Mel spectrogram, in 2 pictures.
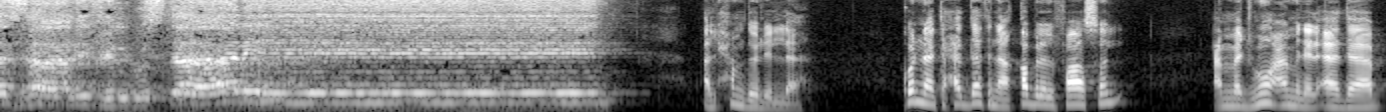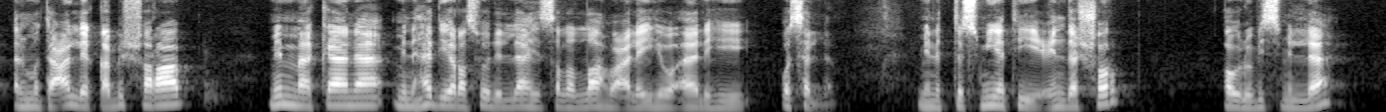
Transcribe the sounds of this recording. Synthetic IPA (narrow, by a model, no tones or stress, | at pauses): zaːnfilbʊst̪aːni | ʔalħamd̪ʊlɪlːa̰ːh | kʊnːat̪aħad̪ːaθnaqɑblalfɑːsˤɨl | ʕanmad͡ʒmuːʕamɪnalʔaːd̪aːb̚almʊt̪aʕalːɪqɑbɪʃːɑɾˤɑːb̚ | mɪmːakaːnamɪnɦad̪jɾˤɑsuːlɪlːaːhɪsˤɑlːɑlˤːɑːɦʊʕalajhɪwaʔaːlɪhɪ | wasalːa̰mː | ɪnat̪ːasmɪjaʕɪnd̪aʃːʊɾˤb̚ | qɑwlʊbɪsmɪlːaːh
